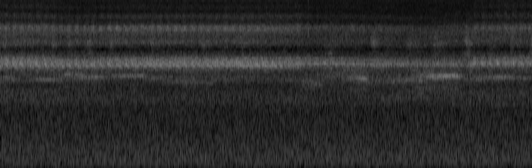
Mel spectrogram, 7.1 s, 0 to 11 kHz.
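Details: Ezo spring cicada singing on a mountain at Hayama, Nagai, on 24 May 2015; a dense, continuous chorus of shrill, pulsing buzzes with many insects overlapping throughout.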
